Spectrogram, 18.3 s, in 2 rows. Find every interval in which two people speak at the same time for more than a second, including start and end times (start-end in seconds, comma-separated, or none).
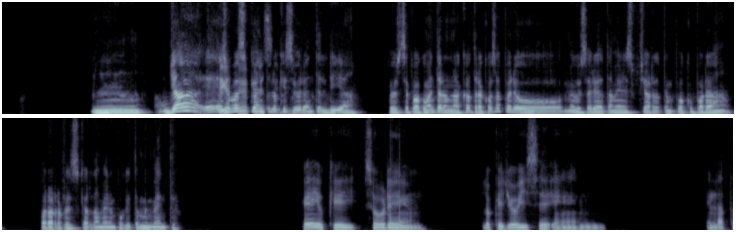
1.9-4.0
